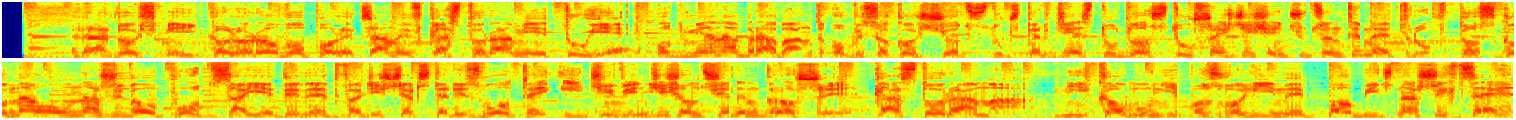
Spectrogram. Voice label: pl commercial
